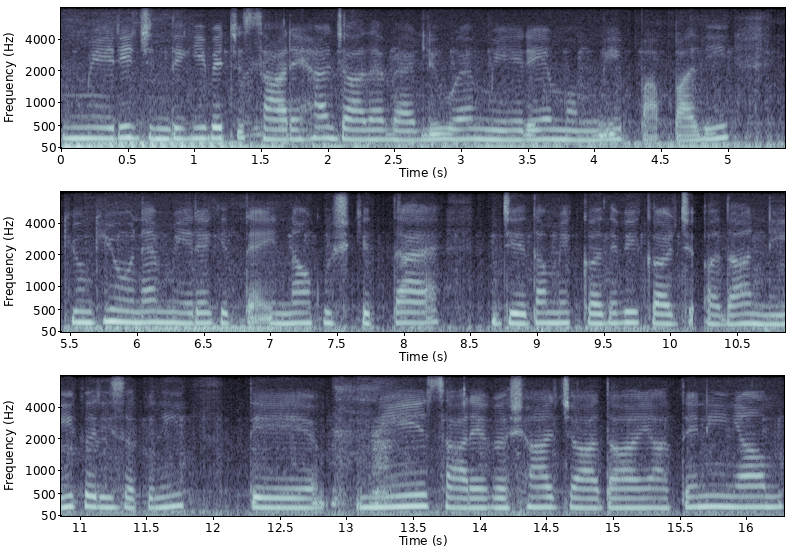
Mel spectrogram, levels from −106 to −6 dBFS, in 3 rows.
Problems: background sounds at intervals, low volume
